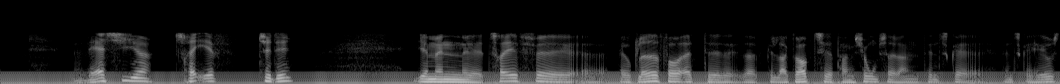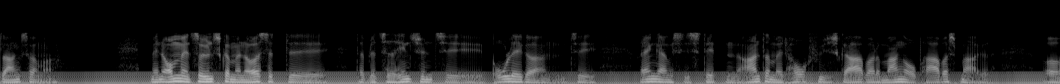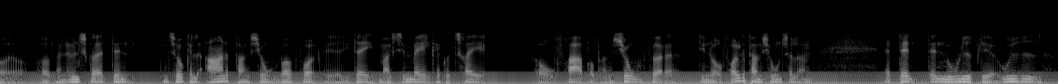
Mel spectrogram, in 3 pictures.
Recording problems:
high frequencies cut off; severe; nothing above 4 kHz
electrical hum; noticeable; throughout; 50 Hz, 15 dB below the speech

